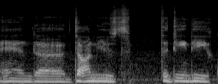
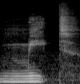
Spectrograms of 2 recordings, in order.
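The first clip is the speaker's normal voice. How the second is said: very deeply guttural voice. A game master voices an unseen creature one player hears, in a very guttural voice. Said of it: "you hear this very guttural voice go".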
